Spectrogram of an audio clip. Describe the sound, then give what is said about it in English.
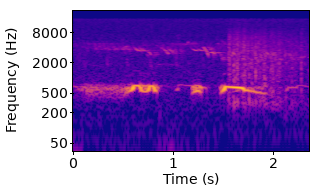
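Two small owls hooting back and forth in dense tree foliage, a run of soft, wavering low hoots with a second bird joining in, with a brief rustling burst near the end. “The hooting started, and then a second voice.”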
